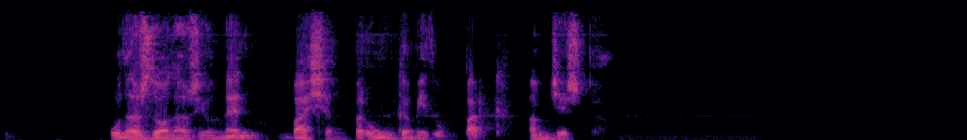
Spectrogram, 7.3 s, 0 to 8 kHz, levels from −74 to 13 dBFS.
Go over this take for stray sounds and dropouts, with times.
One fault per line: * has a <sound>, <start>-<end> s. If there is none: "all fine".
all fine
